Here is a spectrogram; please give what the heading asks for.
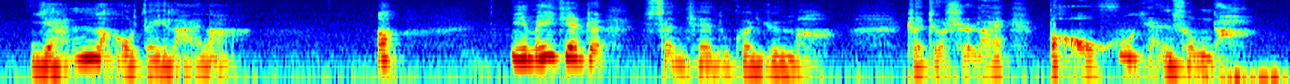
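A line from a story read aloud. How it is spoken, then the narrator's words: Hushed whisper. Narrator (Chinese): 旁边的人压低声音 小声的说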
